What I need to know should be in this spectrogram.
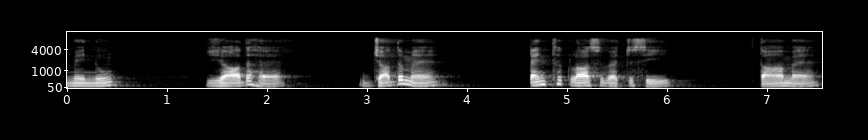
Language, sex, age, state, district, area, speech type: Punjabi, male, 18-30, Punjab, Faridkot, urban, spontaneous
